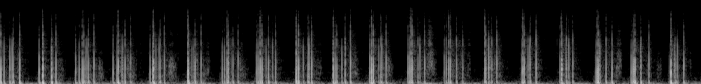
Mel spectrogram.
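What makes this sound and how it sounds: Fast fingernail and fingertip tapping on the back and edges of a phone in a hard plastic gold-print case held in both hands. About two dozen short, dry clicks with a low, thumpy body come in a quick, uneven rhythm and stop almost instantly after each hit.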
